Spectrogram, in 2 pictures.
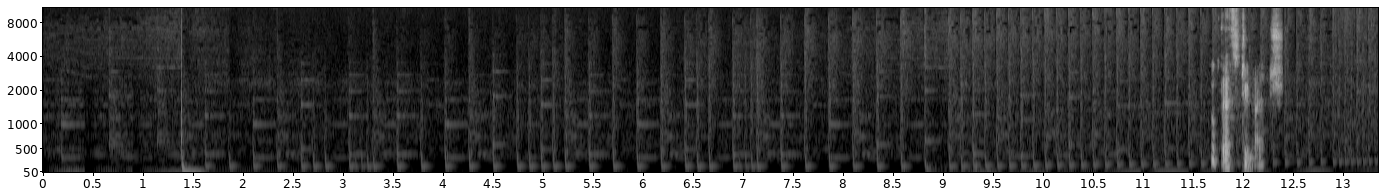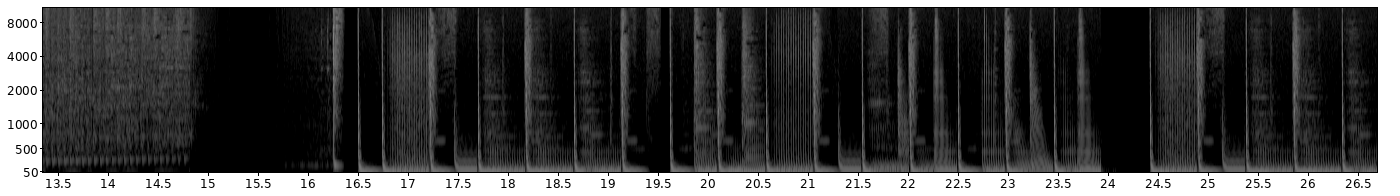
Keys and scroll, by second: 8.3 space, 11.0 ctrl+z, 11.2 ctrl+z, 11.5 space.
